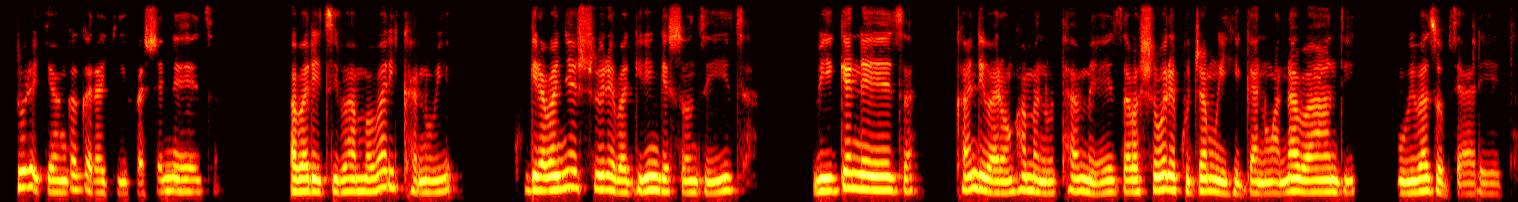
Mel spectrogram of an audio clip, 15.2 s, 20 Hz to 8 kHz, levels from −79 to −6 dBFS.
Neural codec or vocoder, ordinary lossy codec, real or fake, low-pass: none; Opus, 24 kbps; real; 7.2 kHz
